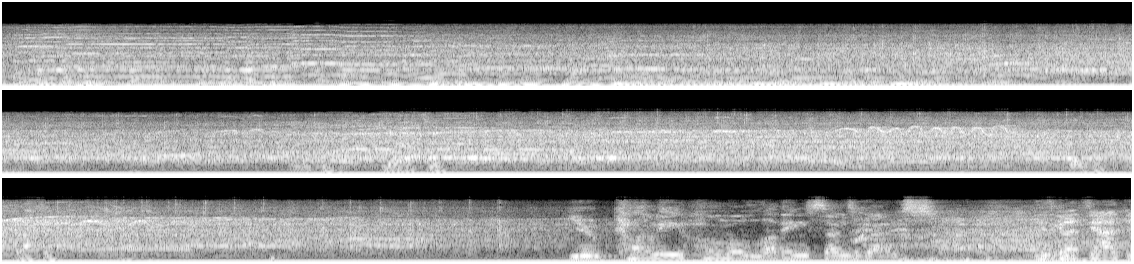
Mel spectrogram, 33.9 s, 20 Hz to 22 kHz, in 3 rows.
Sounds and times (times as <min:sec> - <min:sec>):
Male speech, man speaking: 0:14.2 - 0:15.8, 0:22.0 - 0:23.2, 0:28.3 - 0:32.0, 0:33.0 - 0:33.8.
